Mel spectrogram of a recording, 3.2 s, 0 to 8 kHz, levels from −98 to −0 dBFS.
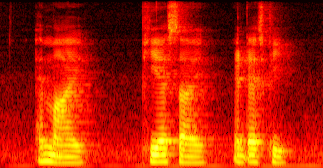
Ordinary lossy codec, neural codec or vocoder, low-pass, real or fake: none; none; none; real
